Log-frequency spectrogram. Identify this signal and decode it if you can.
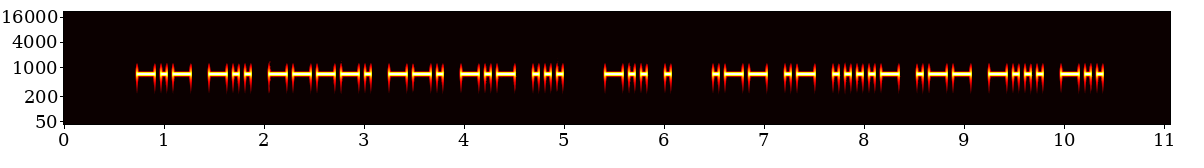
Morse code, heard as a keyed tone, about 20 wpm, 700 Hz. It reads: KD9GKS DE WA4WBD
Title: USA Callsign DE Callsign - 6 Characters - 20wpm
